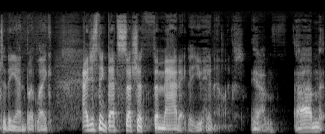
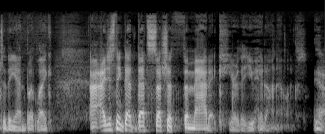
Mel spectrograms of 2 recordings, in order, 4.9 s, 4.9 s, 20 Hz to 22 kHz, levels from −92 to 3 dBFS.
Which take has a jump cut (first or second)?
first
